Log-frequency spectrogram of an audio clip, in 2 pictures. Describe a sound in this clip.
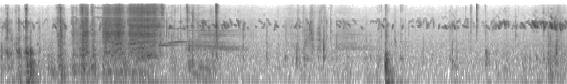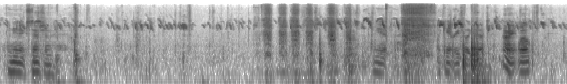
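Wooden pieces knock and clatter.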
